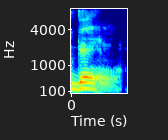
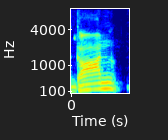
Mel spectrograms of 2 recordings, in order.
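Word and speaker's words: Gane: And he's actually said that you can pronounce his last name either one of those ways. Gon, Gain. I like to say Gain because it sounds fucking badass.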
